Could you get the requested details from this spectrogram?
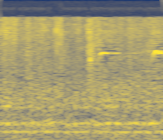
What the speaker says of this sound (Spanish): Las abejas quieren abandonar la colmena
